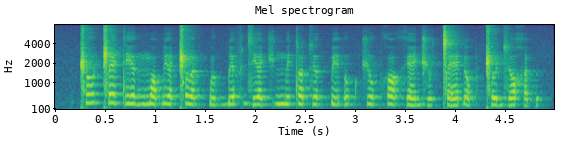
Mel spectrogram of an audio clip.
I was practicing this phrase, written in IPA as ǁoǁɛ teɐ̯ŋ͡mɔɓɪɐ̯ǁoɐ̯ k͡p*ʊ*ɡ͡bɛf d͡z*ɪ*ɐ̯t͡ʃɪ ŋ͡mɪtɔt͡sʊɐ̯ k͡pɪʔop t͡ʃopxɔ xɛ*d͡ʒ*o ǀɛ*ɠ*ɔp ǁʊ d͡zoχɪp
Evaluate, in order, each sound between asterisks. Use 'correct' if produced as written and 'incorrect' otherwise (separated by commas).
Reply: correct, correct, correct, incorrect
